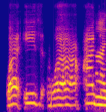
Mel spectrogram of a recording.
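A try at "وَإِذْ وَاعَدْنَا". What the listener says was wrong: Jaga zal, jangan wa idz.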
